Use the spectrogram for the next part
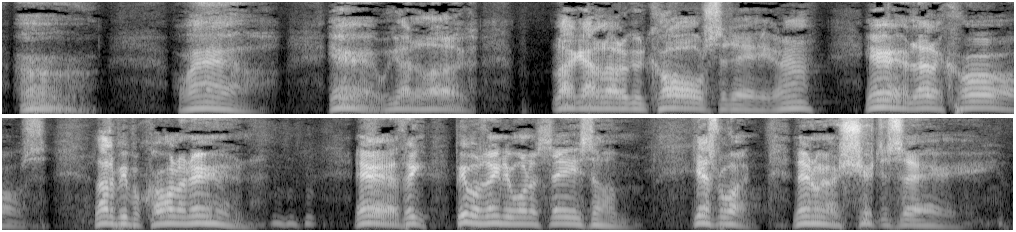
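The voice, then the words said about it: Secondhand Al Pacino impression. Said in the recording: “do his Al Pacino ... my impression of his impression ... that's an impression of a person”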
